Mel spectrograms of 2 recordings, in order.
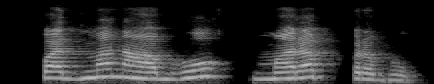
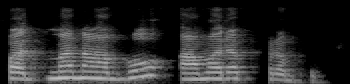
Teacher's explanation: He did not focus on the a syllable.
